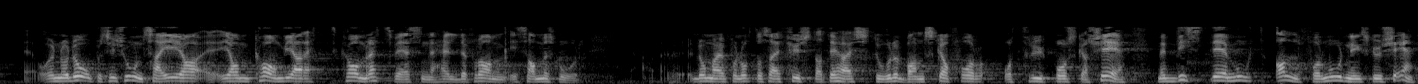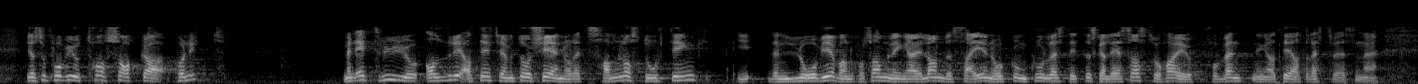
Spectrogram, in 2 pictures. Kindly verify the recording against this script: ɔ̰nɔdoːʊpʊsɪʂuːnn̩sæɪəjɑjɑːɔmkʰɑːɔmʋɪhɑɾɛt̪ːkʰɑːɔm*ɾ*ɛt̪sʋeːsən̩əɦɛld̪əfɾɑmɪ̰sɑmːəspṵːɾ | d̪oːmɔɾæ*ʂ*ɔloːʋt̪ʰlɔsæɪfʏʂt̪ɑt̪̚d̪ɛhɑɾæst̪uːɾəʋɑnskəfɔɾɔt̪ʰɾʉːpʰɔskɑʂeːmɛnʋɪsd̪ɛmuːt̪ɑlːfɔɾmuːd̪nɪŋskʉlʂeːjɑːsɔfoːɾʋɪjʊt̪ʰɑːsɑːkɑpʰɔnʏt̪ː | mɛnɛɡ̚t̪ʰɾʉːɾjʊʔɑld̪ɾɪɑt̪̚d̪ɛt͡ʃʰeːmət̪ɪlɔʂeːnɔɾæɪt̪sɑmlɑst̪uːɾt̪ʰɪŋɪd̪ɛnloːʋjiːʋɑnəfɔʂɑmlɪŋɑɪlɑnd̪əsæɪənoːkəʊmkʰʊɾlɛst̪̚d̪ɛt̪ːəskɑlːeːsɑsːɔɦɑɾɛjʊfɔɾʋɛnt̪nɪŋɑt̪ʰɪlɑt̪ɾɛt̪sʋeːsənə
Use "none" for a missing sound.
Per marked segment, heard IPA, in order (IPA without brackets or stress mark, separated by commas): ɾ, f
